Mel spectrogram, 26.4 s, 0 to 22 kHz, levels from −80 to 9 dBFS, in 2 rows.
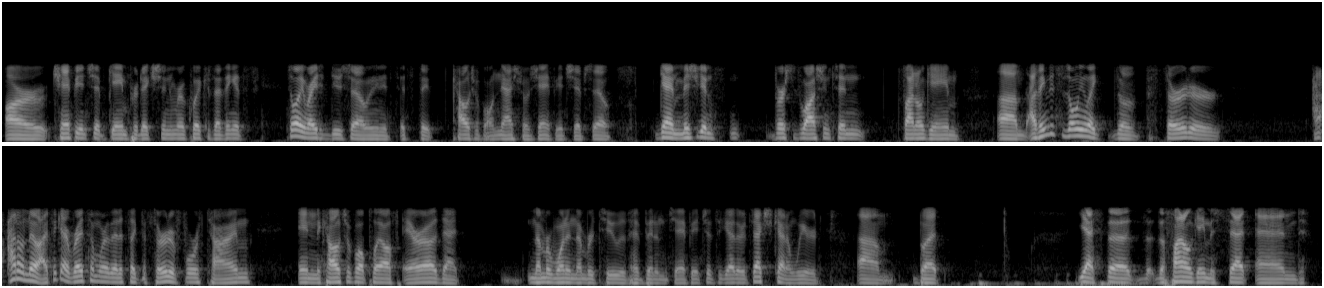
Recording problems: high frequencies cut off; severe; nothing above 3.5 kHz

